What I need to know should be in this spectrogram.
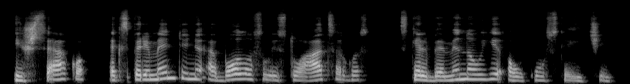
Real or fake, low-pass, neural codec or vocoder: fake; 14.4 kHz; vocoder, 48 kHz, 128 mel bands, Vocos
